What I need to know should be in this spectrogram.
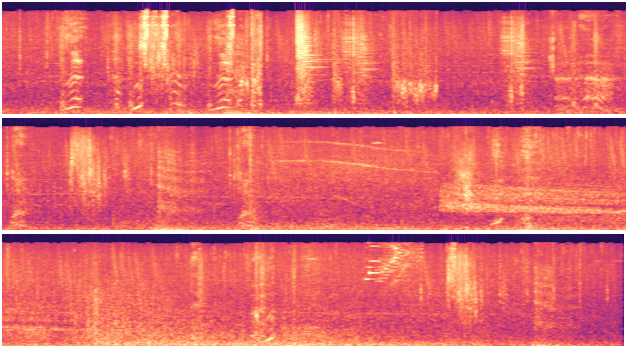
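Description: Video game sound effects clatter and chime.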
